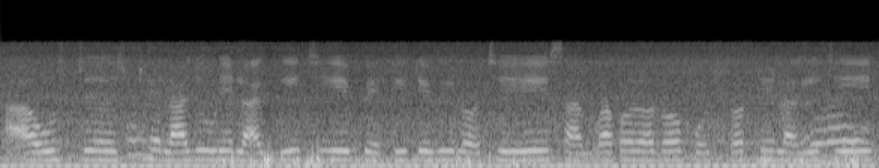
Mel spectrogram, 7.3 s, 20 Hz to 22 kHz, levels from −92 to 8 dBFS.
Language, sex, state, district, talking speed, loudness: Odia, female, Odisha, Sambalpur, 130 wpm, -19 LUFS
